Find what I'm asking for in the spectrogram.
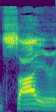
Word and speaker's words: Syrmd: It's a company called Syrmd.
